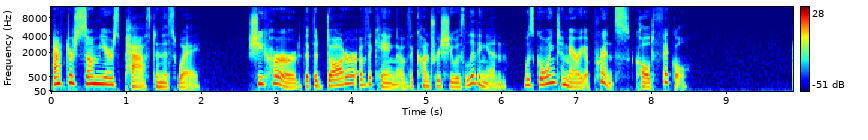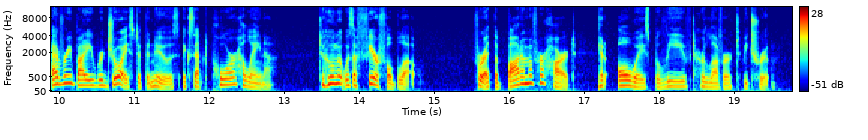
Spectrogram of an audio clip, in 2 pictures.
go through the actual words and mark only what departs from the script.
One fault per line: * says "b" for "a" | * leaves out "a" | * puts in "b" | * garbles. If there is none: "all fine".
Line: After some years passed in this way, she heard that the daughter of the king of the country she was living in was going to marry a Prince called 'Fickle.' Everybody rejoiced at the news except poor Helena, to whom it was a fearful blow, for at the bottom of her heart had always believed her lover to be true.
all fine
